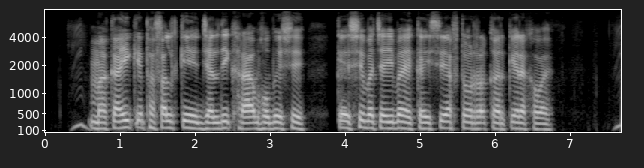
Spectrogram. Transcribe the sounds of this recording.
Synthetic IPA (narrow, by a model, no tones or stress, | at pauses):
maːkaːikepʰəsəlked͡ʒəld̪ikʰəɾaːbɦoːbese | kɛːsebət͡ʃaːibəekɛɪseɐpʰʈoːɾkəɾkeɾəkʰʋae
